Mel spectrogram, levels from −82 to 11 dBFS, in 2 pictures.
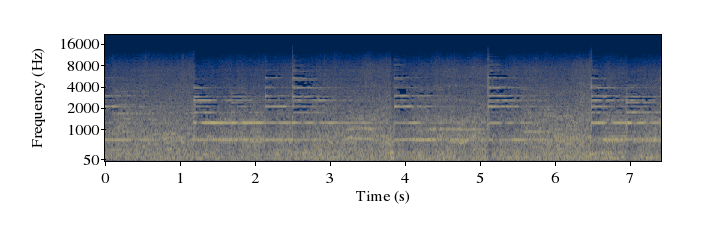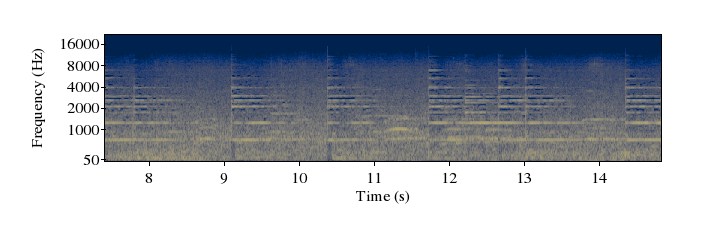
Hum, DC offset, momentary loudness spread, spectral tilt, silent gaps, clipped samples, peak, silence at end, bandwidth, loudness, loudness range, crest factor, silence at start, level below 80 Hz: none; under 0.1%; 4 LU; -5 dB/octave; none; under 0.1%; -6 dBFS; 0 s; 13 kHz; -20 LUFS; 1 LU; 14 dB; 0 s; -38 dBFS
